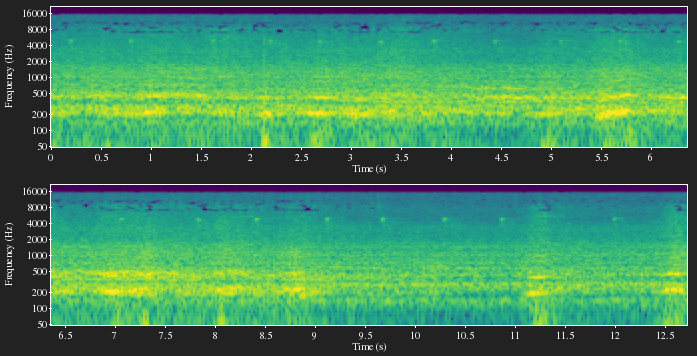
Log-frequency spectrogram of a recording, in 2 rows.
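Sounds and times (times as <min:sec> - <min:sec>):
honey bees wing buzzing: 0:00.0 - 0:12.7.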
